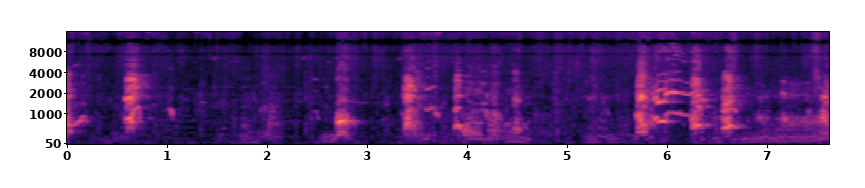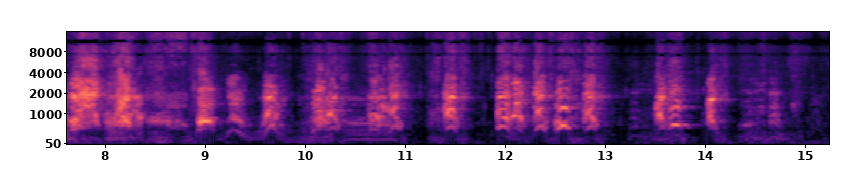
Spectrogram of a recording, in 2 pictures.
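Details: Several poor dogs fighting over food they have been given: irregular snarls, harsh barks and yelps throughout, some overlapping, with a low growling stretch in the middle.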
